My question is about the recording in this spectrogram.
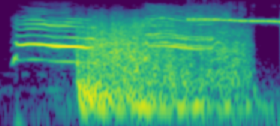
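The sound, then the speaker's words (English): A loud, high-pitched scream of a cartoon wolf being shot with an artillery cannon in a North Korean stop-action animated children's TV show rings out, then a booming cannon blast bursts in beneath it, the wailing continuing over the rumbling noise for over a second before cutting off. “The screams of a dastardly wolf. Shot with an artillery cannon.”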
